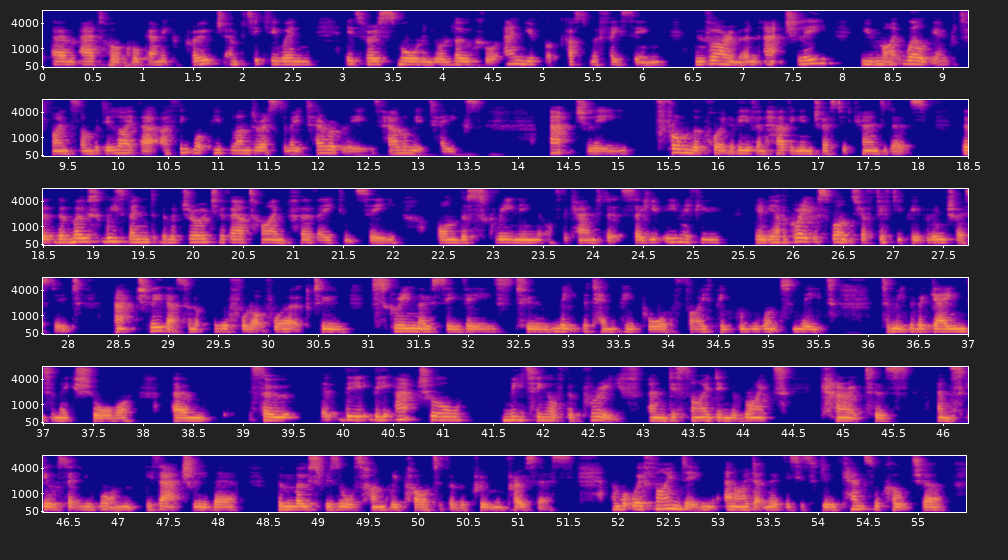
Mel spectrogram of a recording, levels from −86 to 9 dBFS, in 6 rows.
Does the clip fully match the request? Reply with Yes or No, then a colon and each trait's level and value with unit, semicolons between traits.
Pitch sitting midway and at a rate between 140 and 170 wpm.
No: medium, 155 Hz; average, 180 wpm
